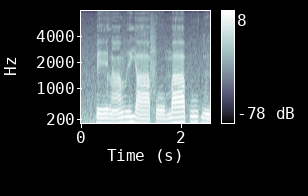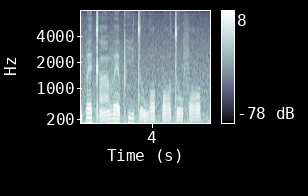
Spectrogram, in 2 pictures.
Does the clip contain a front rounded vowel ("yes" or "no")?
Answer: no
